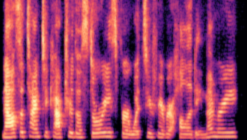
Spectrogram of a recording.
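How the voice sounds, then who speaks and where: Female meeting presenter, medium pitch, conversational and upbeat, explaining step by step on an informal online call. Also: steady tone, fast, pushed and bright. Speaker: meeting presenter and program coordinator. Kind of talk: informal work call presentation with screen walkthrough.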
